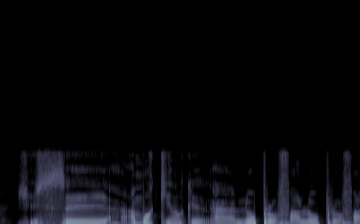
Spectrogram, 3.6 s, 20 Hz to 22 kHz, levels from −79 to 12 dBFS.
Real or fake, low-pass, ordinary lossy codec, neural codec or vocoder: real; 7.2 kHz; none; none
